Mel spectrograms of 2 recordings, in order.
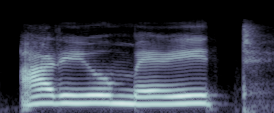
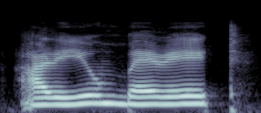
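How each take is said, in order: Both takes have the same delivery.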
